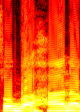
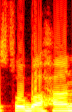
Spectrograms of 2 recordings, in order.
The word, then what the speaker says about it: سبحان: اللہم میں کرتے تھے، اس میں جو با ہے تو اس کو سبحانہ پڑھتے ہیں، سبحان ربی العظیم سبحان ربی الاعلیٰ، حالانکہ یہ اس طرح غلط ہے، با ساکن ہے، سبحان ربی العظیم سبحان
